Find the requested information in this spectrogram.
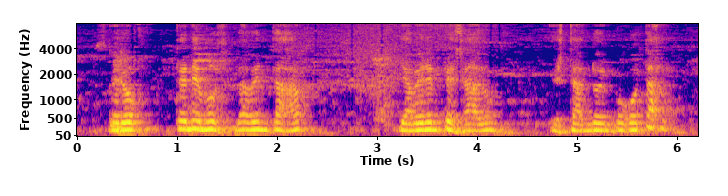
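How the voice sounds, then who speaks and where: Speech comes at a fairly slow pace with long, frequent pauses and fairly even intonation. Noticeable background noise and audible room echo are present. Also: man, high pitch for a man. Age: 90s. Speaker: retired radio producer. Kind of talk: interview.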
